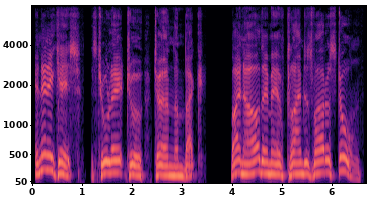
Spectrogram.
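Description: A man voicing a smooth, wry, scheming male lord protector. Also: high voice, takes it slowly, no echo, studio quality, voice pushed up, full character voice.

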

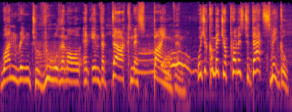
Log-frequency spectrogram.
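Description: Storybook hobbit master, played by a male narrator: raised pitch, stern, commanding, emphatic, with faint-to-clear music behind. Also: sing-song, a little fast. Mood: stern warning.

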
